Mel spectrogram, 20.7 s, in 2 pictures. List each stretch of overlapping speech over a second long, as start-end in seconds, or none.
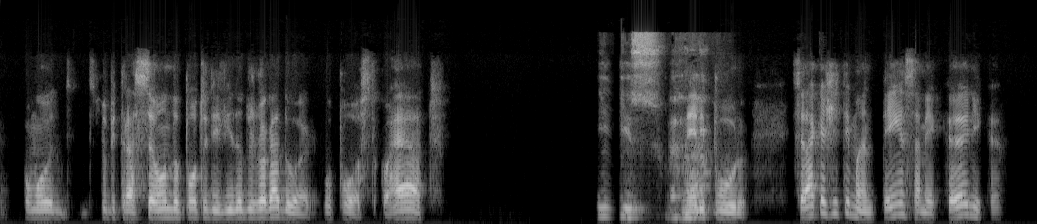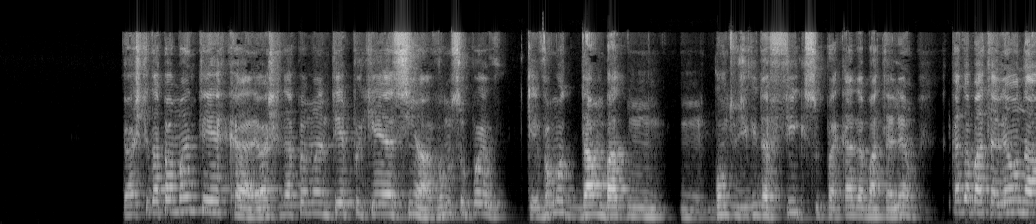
none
